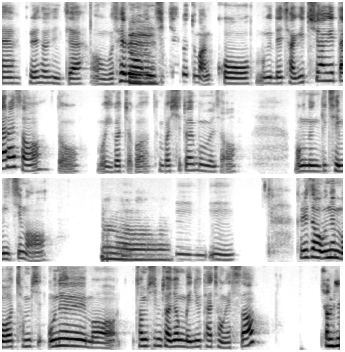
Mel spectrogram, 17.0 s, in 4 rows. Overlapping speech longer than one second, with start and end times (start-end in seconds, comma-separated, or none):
none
